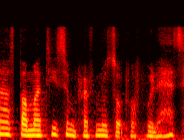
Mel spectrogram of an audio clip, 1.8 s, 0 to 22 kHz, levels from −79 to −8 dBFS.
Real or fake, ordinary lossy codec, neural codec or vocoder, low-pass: fake; AAC, 64 kbps; codec, 24 kHz, 0.5 kbps, DualCodec; 9.9 kHz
